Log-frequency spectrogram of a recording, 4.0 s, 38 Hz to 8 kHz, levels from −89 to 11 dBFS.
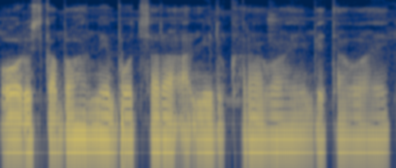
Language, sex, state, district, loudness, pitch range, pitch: Hindi, male, Arunachal Pradesh, Longding, -19 LUFS, 95-100 Hz, 100 Hz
